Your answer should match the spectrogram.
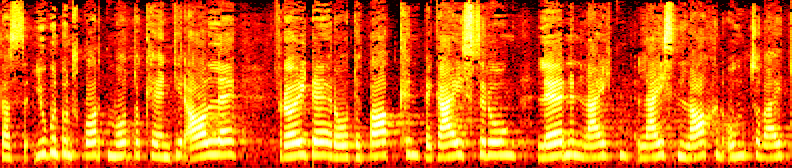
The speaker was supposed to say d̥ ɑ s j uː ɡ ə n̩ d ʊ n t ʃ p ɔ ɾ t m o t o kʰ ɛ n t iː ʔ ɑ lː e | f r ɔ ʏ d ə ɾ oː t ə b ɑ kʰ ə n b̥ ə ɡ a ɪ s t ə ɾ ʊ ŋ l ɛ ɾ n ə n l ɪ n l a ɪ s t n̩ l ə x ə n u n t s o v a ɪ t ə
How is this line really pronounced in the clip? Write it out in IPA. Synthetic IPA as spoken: d̥ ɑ s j uː ɡ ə n̩ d ʊ n t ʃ p ɔ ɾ t m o t o kʰ ɛ n t iː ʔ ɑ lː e | f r ɔ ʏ d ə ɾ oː t ə b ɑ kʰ ə n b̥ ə ɡ a ɪ s t ə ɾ ʊ ŋ l ɛ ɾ n ə n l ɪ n l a ɪ s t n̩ l ɑ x ə n ʊ n t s o v a ɪ t ə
